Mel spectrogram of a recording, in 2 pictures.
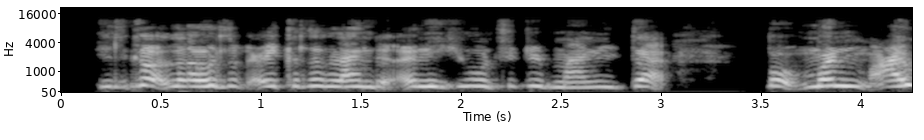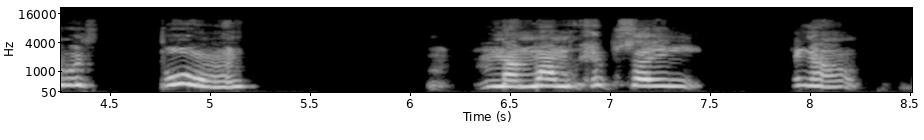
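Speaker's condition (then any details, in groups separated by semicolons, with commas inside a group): Cerebral palsy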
